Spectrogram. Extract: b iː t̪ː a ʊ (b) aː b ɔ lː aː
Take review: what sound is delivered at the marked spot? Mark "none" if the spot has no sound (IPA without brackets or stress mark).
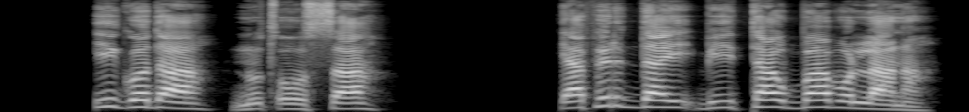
bː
